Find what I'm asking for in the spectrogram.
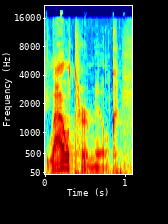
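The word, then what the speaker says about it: Lautermilch: It's L A U T E R M I L C H, Lauter milk.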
